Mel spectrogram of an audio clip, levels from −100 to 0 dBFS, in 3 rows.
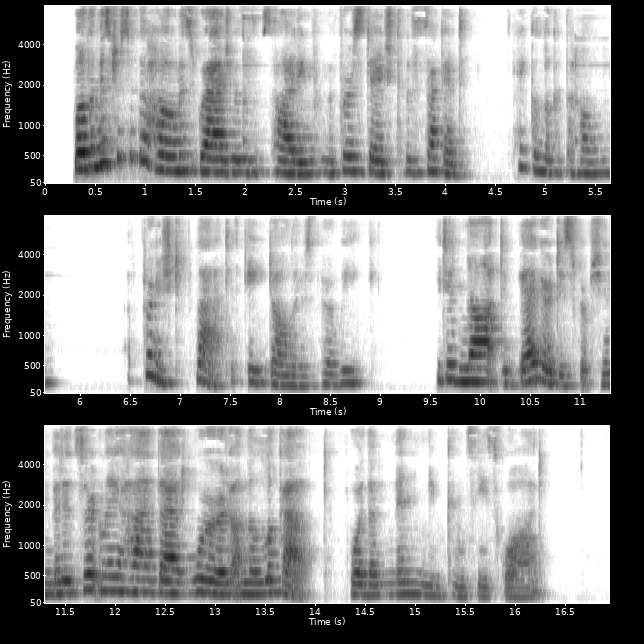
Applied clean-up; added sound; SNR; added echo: neural mask model DeepFilterNet 3.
